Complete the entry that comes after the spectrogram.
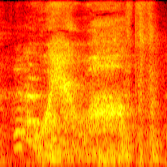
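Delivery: slow, drawn-out spooky whisper; whispered taunt. Retold or imitated. Sister taunting after being told shut up, slow whisper. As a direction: needle her in a stretched whisper.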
